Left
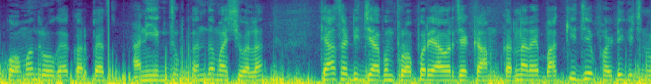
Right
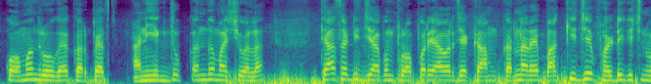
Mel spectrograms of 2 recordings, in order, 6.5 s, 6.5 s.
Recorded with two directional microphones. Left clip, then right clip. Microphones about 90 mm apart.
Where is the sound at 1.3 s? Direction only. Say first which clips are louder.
Right 1 dB; 40° left (ahead or behind).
